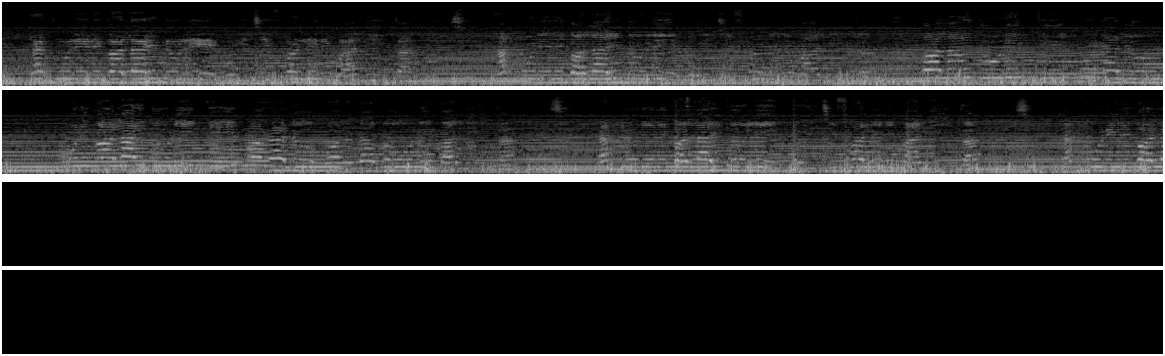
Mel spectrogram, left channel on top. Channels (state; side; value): silent; right; digital silence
